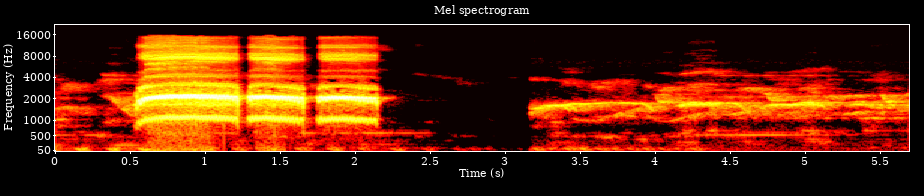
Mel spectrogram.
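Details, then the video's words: Female laughingthrush calling to stimulate males to sing: three loud, nasal, harmonic-rich notes in quick succession, then a pause and a soft, rambling warbled chatter in the background. "Khứu mái ro quá đỉnh kích trống căng hót hay"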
